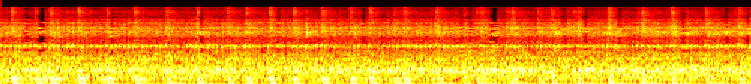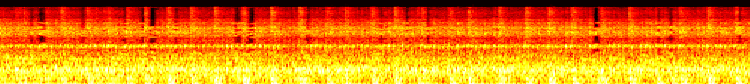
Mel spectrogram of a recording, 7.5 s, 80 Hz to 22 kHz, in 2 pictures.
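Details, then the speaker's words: 2007 KTM XCW300 two-stroke on 50:1 premix, cold and on choke: a fast, even idle with a light, rapid mechanical chatter over the exhaust beat. Owner says the power valve is noisier than usual and was not rebuilt; a bushing might quiet it. "I've had a bunch of KTMs, and this one has a noisier power valve than I'm used to. Almost sounds Husqvarna-ish."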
